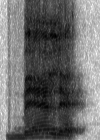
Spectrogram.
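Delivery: "melek" with a long stressed ME, falling on lek; first-syllable stress. Shown as a demonstration. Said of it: "your pronunciation now would be melek".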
